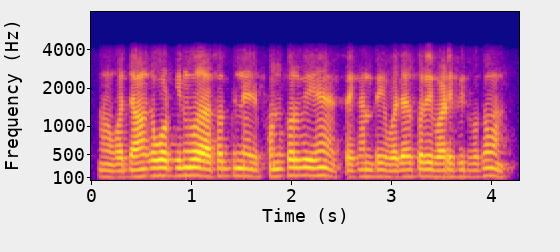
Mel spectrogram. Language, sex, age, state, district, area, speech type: Bengali, male, 30-45, West Bengal, Purulia, urban, conversation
